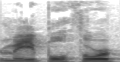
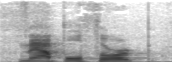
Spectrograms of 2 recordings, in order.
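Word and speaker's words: Mapplethorpe: okay so do you you know who Robert Maple Thorp is have you heard of that guy yes and you're saying his name wrong I am oh I'm sorry mle Thorp that's my understanding go ahead Robert so number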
